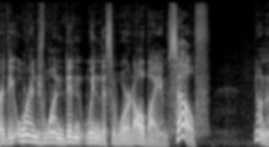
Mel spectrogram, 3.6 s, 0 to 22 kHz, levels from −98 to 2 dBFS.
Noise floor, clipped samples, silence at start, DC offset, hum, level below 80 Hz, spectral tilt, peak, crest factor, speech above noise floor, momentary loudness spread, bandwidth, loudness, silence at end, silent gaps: -65 dBFS; under 0.1%; 0 s; under 0.1%; none; -56 dBFS; -6.5 dB/octave; -4 dBFS; 14 dB; 46 dB; 5 LU; 20 kHz; -19 LUFS; 0 s; none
